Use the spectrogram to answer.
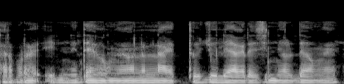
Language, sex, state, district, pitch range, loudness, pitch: Chakma, male, Tripura, Dhalai, 85-95 Hz, -17 LUFS, 90 Hz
